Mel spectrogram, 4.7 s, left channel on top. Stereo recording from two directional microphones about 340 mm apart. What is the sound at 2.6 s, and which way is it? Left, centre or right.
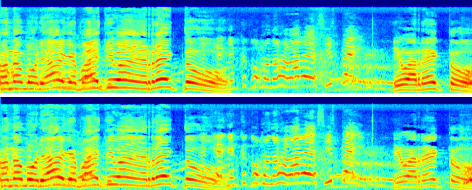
Chatter, right.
